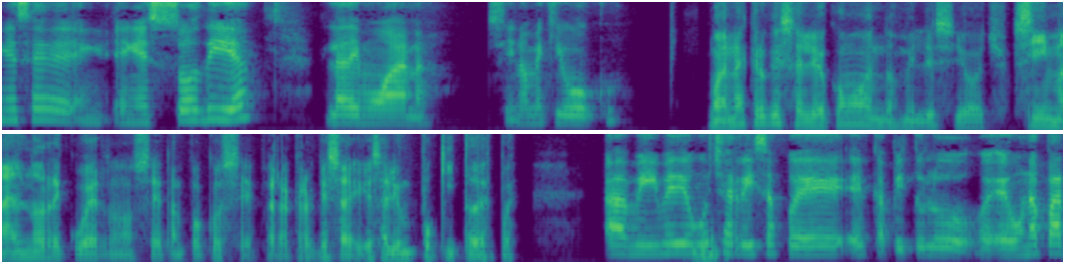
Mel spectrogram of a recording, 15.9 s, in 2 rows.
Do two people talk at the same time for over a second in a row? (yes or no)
no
